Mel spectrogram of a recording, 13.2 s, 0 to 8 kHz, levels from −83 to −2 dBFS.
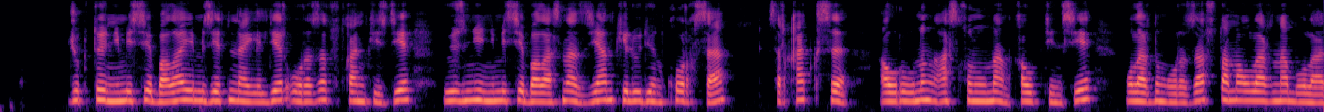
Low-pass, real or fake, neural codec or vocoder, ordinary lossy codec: none; real; none; none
